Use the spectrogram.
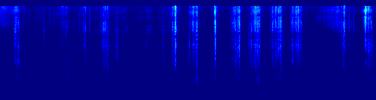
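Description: Fingertips and short nails scratch the felt heart patch and the 'Me to You' label area on a small, soft, stuffed pink fleece cushion with a grey teddy appliqué. The result is a quiet, irregular string of short, dry, bright scratching bursts with almost no low end.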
